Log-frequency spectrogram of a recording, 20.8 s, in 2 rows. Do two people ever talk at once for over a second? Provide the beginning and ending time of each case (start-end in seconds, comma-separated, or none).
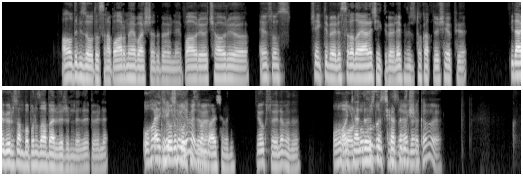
13.4-14.6, 17.1-18.7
